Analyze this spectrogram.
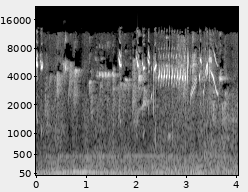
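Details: Wild Moroccan goldfinch singing in the wydani style, used as a tutor song for caged birds: scattered high chirps and short whistles, then a fast, even trill of about a dozen rapid notes, followed by twittering slides.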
